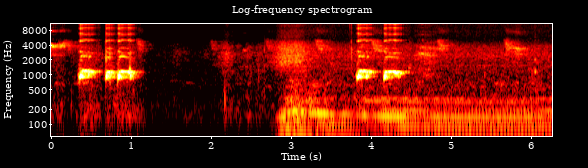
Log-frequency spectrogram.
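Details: Zebra dove, Rondosemoyo type with a strange voice, often calling before dawn, utters paired coos twice, while a steady low hum starts midway and continues underneath.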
